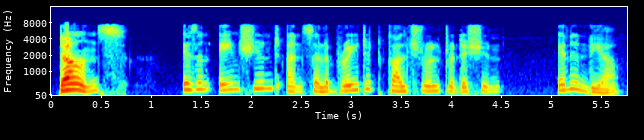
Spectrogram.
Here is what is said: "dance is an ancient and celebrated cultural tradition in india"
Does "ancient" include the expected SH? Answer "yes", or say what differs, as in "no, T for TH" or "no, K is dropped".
yes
